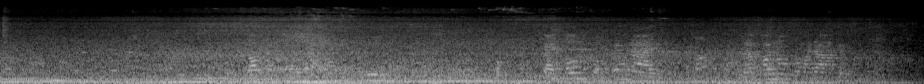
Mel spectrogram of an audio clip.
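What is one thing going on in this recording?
Women and men talk and chatter nearby in a busy crowd.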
